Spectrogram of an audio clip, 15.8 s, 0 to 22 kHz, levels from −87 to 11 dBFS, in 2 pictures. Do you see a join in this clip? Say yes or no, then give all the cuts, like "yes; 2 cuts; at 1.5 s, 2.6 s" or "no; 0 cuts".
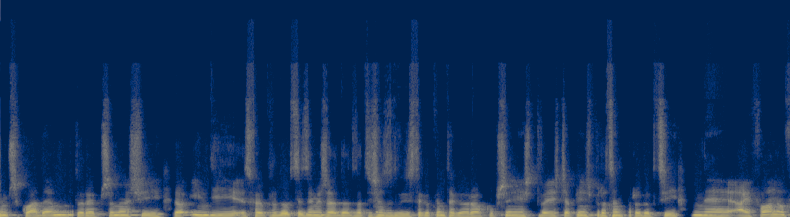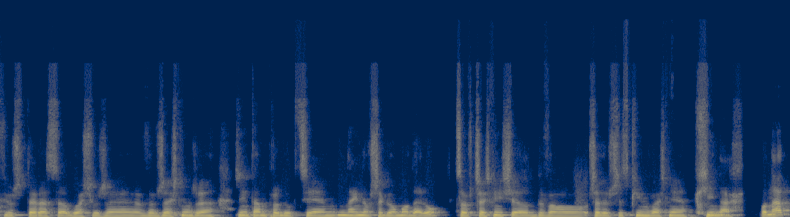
no; 0 cuts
